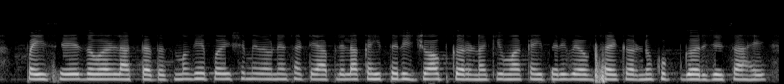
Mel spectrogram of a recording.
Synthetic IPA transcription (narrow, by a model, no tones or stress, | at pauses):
pəjsed͡zəʋəɭlaɡ̚t̪at̪ət͡sməɡɦepəjɕemiɭəʋɳjasaʈʰiːapljalakaɦiːt̪əɾiːd͡ʑɔbkəɾɳəkĩw̃ʋakaɦiːt̪əɾiːʋjəʋsajkəɾɳəkʰuːp̚ɡəɾd͡zet͡səaɦe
